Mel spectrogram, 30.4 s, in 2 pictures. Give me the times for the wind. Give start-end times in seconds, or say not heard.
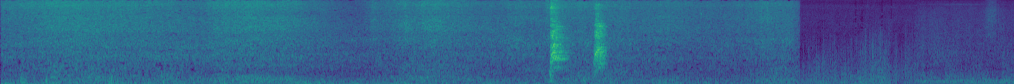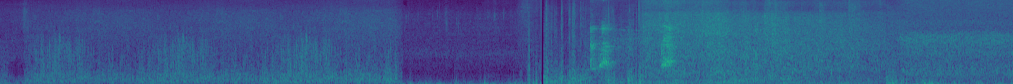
0.0-30.3.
